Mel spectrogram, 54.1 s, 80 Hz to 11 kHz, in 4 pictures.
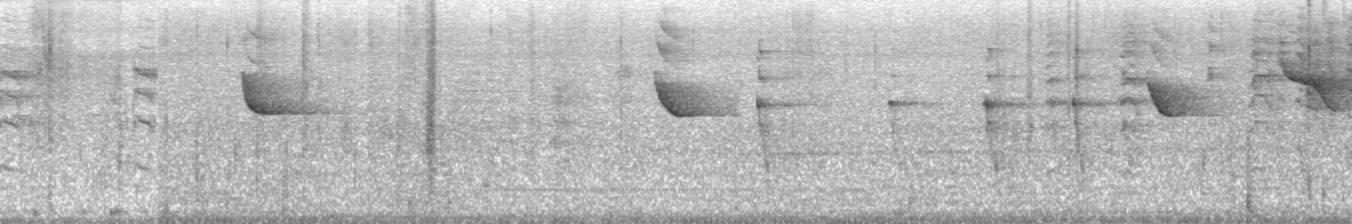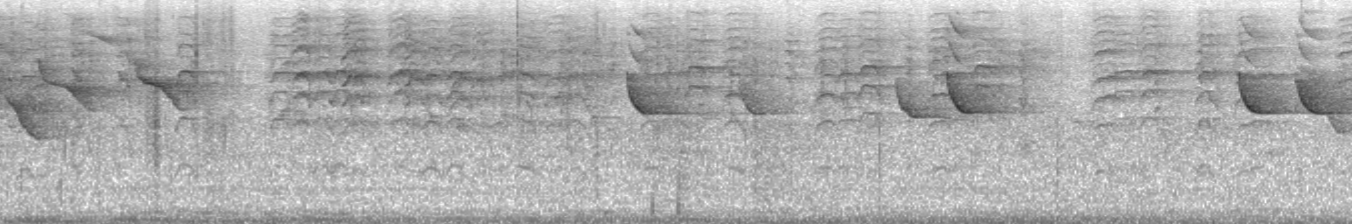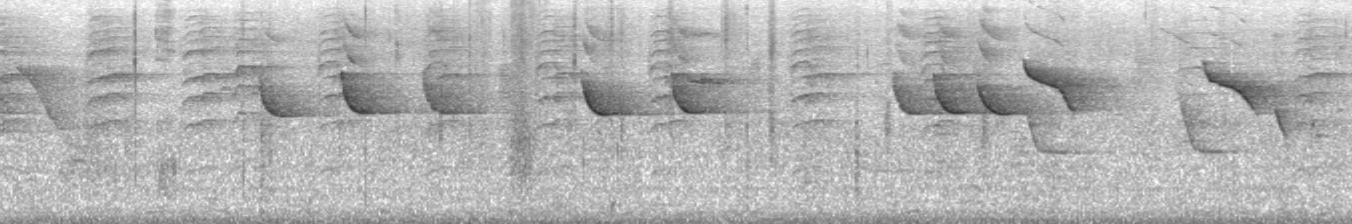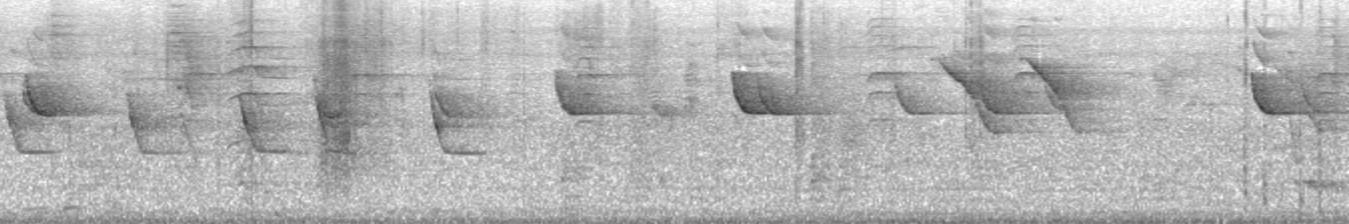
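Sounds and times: low outdoor rumble: 0.0 - 54.0.

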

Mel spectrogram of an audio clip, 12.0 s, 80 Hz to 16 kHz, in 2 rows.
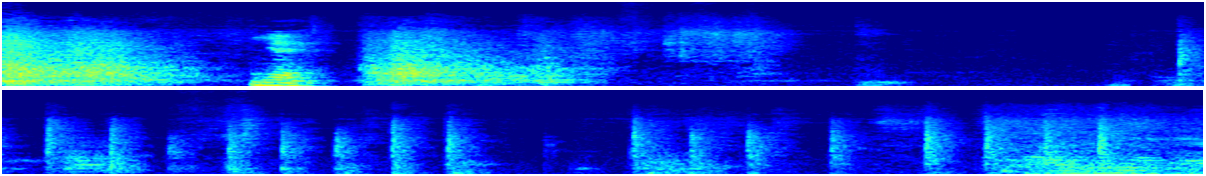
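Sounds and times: chalk tapping on a chalkboard: 5.8 - 11.8.

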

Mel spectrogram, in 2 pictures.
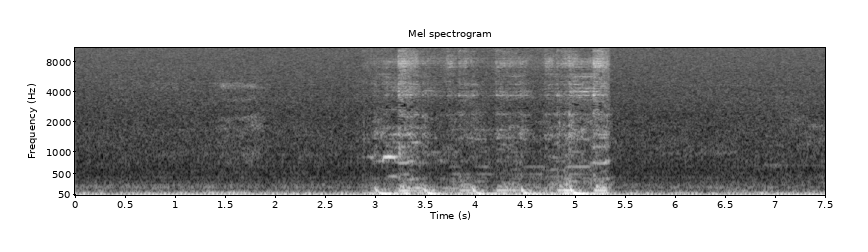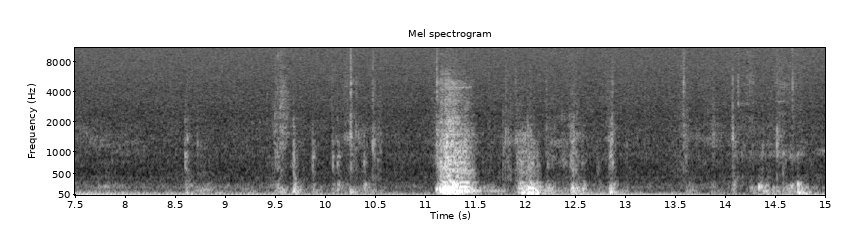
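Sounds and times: car engine idling: 0.0 - 9.5
dull thumps: 8.6 - 13.1.

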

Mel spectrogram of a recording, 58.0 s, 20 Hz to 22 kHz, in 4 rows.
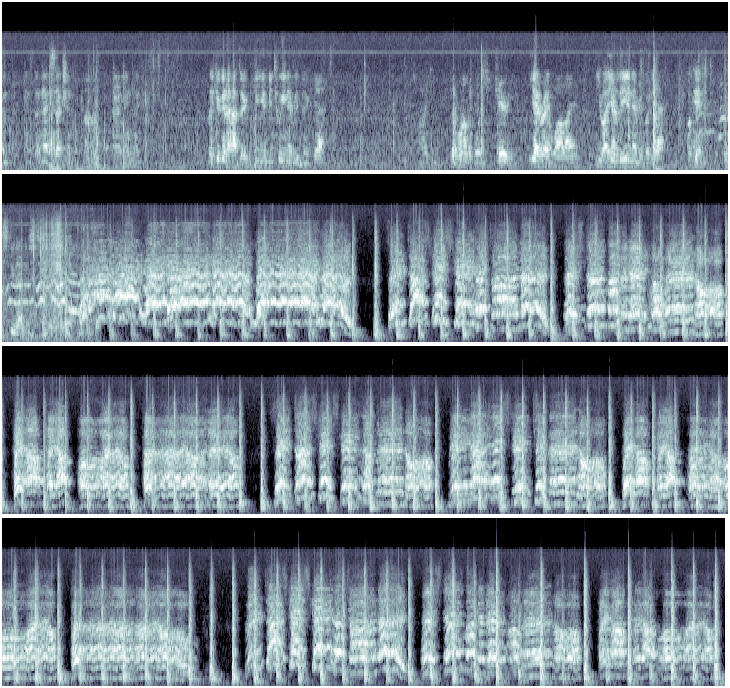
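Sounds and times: steady drum beat: 0.0 - 3.0, 12.0 - 58.0
voices chanting in unison: 11.4 - 21.6, 22.2 - 47.8, 48.4 - 58.0.

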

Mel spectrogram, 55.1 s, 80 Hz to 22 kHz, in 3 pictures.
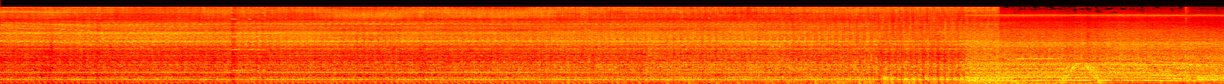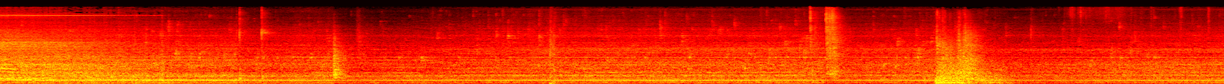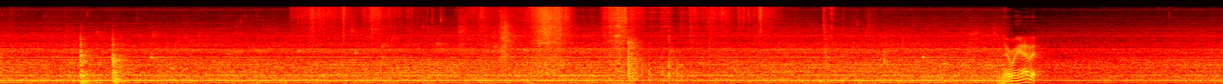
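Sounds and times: machine hum: 0.0 - 22.8, 38.5 - 51.8
coolant spraying: 41.0 - 48.5.

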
